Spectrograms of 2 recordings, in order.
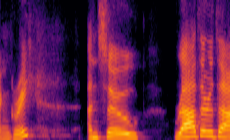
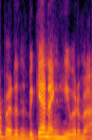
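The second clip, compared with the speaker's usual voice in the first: ordinary delivery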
